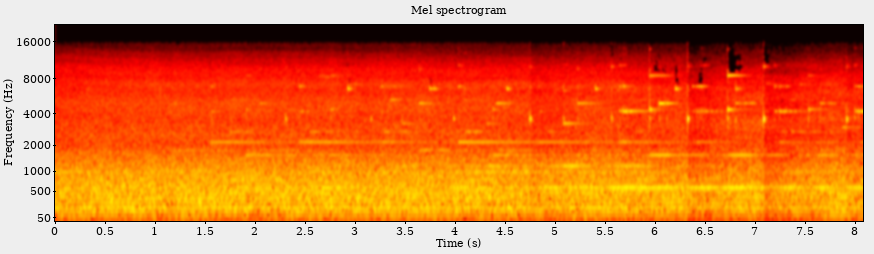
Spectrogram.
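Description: A Koshi 'fire' (Ignis) bamboo chime swung by hand, its clapper striking the tuned rods inside. It gives a shimmer of sustained, overlapping bell-like tones with light tinkling strikes, and a couple of sharper strikes near the end.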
